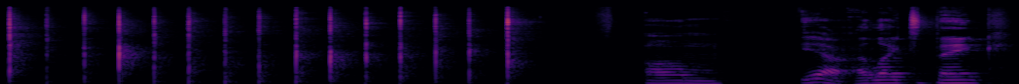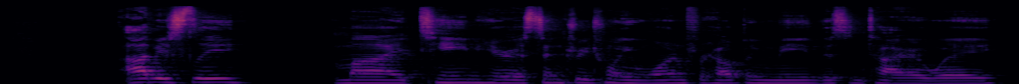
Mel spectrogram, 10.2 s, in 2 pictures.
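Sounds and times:
one person clapping hands: 0.0s - 2.7s
speech: 3.2s - 5.1s, 5.7s - 10.1s.

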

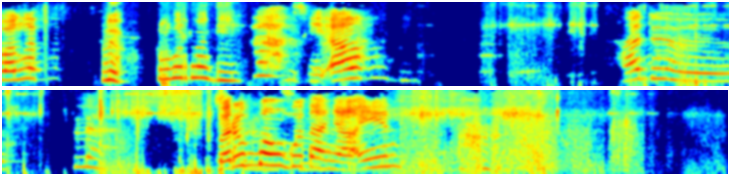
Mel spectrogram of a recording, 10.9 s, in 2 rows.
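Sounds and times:
speech: 0.0s - 3.1s, 3.7s - 9.7s
rustling noise in a room: 3.7s - 10.8s.

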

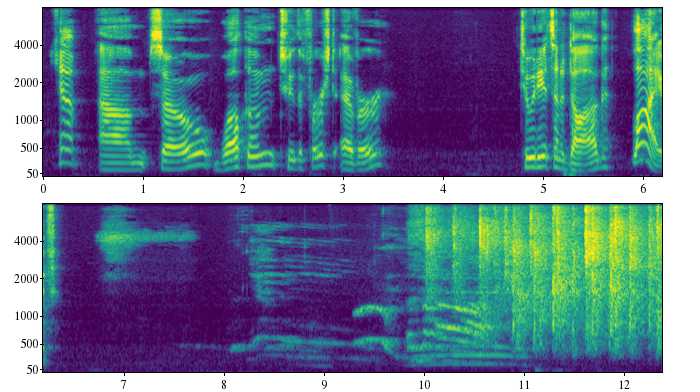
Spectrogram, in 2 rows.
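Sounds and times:
speech: 0.1s - 3.5s, 4.8s - 6.4s, 9.8s - 10.3s
cheering: 9.3s - 12.3s
audience applause: 9.8s - 12.3s.

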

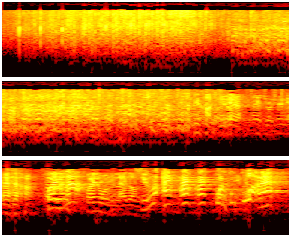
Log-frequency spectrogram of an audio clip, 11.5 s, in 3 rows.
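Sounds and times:
sustained audience applause: 0.0s - 6.7s
laughter: 3.0s - 8.2s, 9.6s - 11.2s
speech: 6.4s - 11.4s.

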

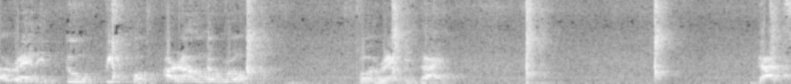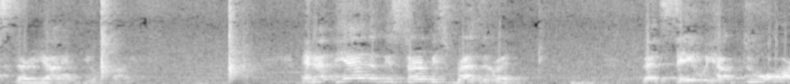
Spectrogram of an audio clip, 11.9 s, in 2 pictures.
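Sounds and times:
speech: 0.0s - 3.5s, 5.6s - 7.0s, 8.2s - 10.0s, 10.8s - 11.8s
single hand clap: 3.9s - 4.2s, 4.9s - 5.1s, 7.6s - 7.9s.

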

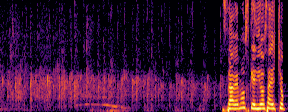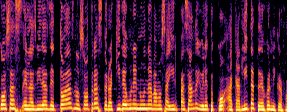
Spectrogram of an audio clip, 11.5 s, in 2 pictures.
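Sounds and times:
audience applause: 0.0s - 4.5s
speech: 4.5s - 11.4s.

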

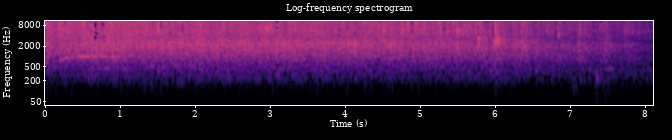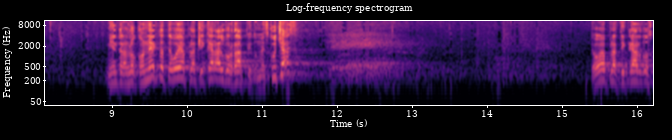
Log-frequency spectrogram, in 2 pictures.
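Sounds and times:
audience applause: 0.0s - 8.2s
speech: 8.9s - 11.6s, 15.4s - 16.2s.

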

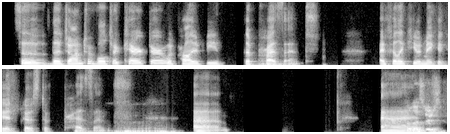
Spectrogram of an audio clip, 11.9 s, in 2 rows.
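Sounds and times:
speech: 0.2s - 4.3s, 5.0s - 7.8s, 8.5s - 9.0s, 11.0s - 11.8s
sleeping dog snoring: 7.5s - 8.3s.

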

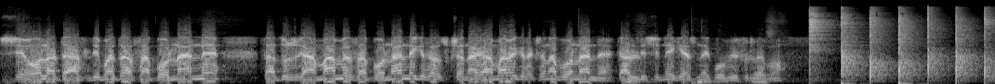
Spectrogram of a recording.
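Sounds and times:
speech: 0.2s - 8.0s
applause: 8.1s - 9.9s.

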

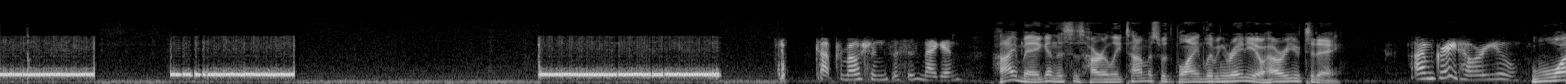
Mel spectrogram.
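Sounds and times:
telephone dialing: 0.0s - 0.9s, 1.7s - 3.0s, 5.4s - 7.2s
speech: 8.5s - 13.5s, 14.1s - 15.6s.

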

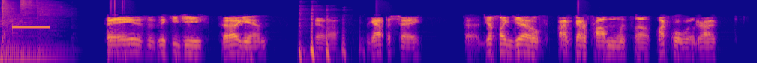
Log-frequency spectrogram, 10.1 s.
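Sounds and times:
voicemail beep: 0.1s - 0.7s
speech: 1.4s - 9.7s
laughter: 4.0s - 5.0s.

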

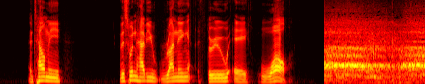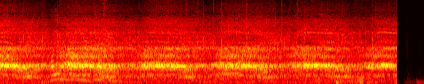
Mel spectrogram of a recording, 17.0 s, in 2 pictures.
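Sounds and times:
speech: 0.6s - 1.3s, 2.4s - 5.8s
large crowd of golf fans cheering and chanting: 6.5s - 16.5s.

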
